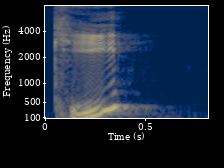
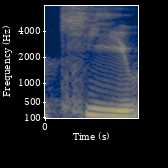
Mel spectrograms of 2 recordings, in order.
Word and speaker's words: Qui: But if you look at the music video for Key, which is spelled Q-U-I ...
